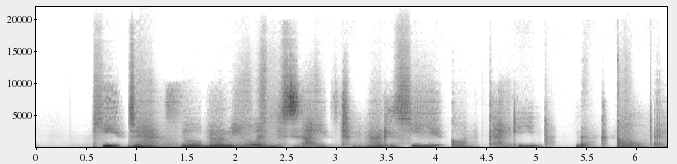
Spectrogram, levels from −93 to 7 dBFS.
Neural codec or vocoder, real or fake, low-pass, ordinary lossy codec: codec, 44.1 kHz, 0.9 kbps, DAC; fake; none; none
